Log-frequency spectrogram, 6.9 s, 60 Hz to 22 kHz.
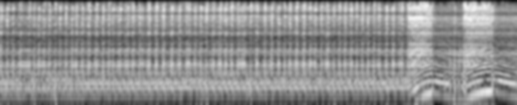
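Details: Electric-start McCulloch 5-10E chainsaw, revived from locked up and cheaply fixed: crisp even two-stroke buzz, revs up and bogs smoothly into the cut, recovering each time; running and cutting normally.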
